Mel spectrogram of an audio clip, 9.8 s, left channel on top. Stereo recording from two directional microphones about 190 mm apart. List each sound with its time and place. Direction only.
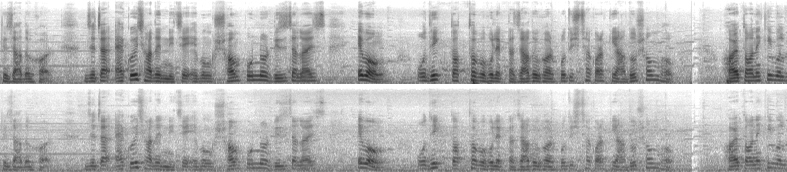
0.0 s speech: 40° left (ahead or behind)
